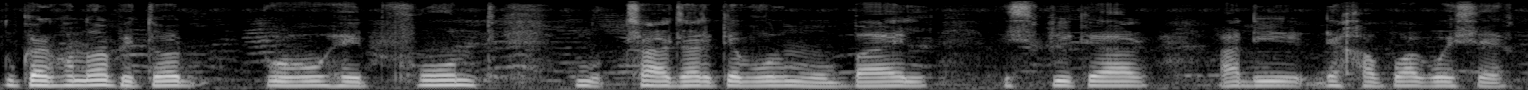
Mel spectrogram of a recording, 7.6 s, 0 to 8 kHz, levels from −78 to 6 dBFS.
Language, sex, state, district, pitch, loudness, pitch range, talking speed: Assamese, male, Assam, Sonitpur, 150 Hz, -20 LUFS, 145-155 Hz, 95 wpm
